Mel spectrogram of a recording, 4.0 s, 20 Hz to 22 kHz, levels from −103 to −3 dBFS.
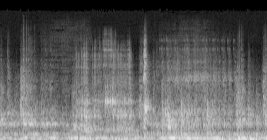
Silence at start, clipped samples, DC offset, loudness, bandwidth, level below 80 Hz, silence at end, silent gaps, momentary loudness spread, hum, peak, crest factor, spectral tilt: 0 s; under 0.1%; under 0.1%; -22 LUFS; 8.2 kHz; -26 dBFS; 0 s; none; 5 LU; none; -2 dBFS; 18 dB; -7 dB/octave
